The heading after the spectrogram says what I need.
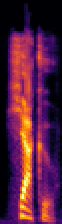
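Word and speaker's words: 百: The kanji is pronounced hyaku.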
